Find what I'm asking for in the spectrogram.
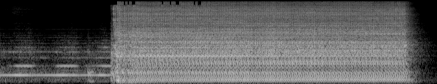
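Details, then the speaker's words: Second-hand Cricut Expression cutter with dark panel lights; at power-up the carriage keeps slamming the side with a harsh rattle of about four knocks a second. Its limit-switch contact piece has broken loose. "so this is the problem why it makes this horrible sound"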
